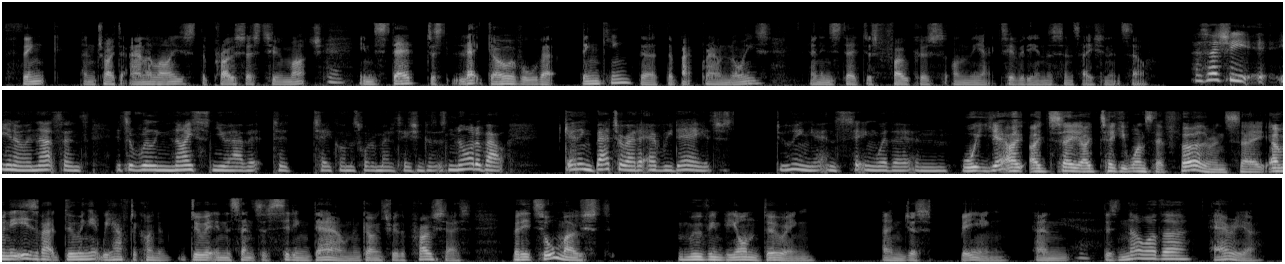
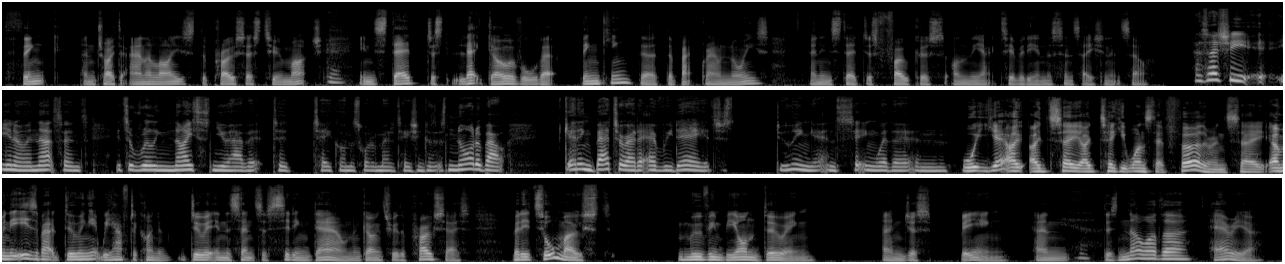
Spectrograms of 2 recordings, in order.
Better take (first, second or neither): second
